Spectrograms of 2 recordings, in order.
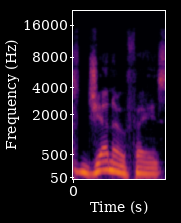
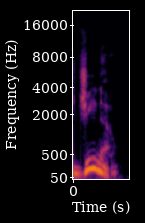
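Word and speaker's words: genophage: species especially the Tans it's not genase it's Geno it's definitely pronounced Geno it is don't at me on this it is pronounced that driven from their home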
